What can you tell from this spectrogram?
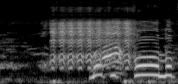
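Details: A neighbour's goat, which a child is trying to feed, gives a long wavering bleat that rises then dips, followed by a second steady nasal bleat, over a child's coaxing voice.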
